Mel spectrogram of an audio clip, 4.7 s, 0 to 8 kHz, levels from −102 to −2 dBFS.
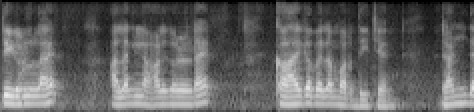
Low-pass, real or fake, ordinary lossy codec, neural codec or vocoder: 7.2 kHz; fake; none; codec, 16 kHz, 0.8 kbps, ZipCodec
